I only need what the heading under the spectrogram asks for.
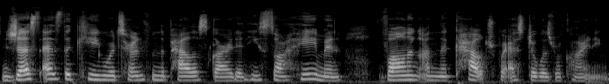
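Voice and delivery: normal talking voice

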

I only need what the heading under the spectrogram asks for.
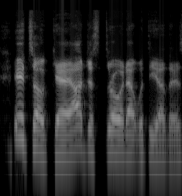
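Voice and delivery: ordinary delivery

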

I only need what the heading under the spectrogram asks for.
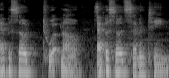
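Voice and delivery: audiobook-style narrator reading voice. A host announces the episode number in an audiobook narrator voice. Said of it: "Audiobook voice".

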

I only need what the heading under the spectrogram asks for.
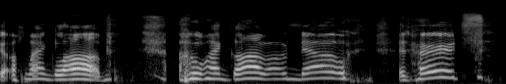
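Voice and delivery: very slow, drawn-out, acted pained howling and screaming. Retelling a cartoon scene, the speaker acts out Lumpy Space Princess screaming. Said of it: "she's screaming".

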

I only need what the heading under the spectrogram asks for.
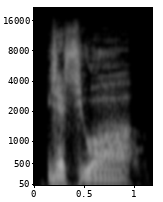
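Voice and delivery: sibilant, hissing creature voice. The Cataran replies to a commander who says he is busy; hissing. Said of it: "the Cataran hissed".

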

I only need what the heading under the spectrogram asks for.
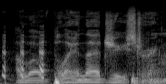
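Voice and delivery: put-on baritone voice, laid on thick. Joking about playing a guitar's g string: put-on baritone voice. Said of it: "getting good at that baritone voice".

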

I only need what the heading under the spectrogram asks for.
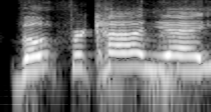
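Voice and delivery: play-acted very high-pitched, loud shout. Retelling a prank from a car window: imitating Michael yelling. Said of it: "Michael yells".

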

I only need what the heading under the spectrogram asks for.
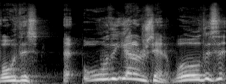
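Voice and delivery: fast, high, rambling, jumpy delivery. Describing clips from a podcast, mimicking Alex Jones: fast rambling. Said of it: "you sound like a fucking rambling madman".

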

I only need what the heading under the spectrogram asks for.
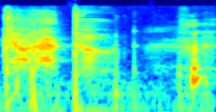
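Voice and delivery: quiet, slow whispering.

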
